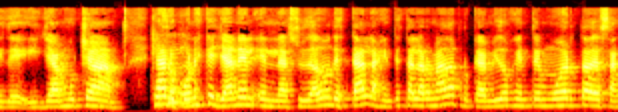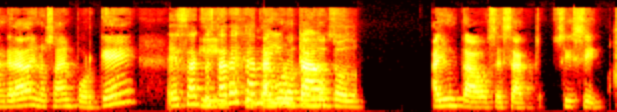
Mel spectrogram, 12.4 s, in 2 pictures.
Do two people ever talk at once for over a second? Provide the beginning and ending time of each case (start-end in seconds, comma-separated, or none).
8.1-9.7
